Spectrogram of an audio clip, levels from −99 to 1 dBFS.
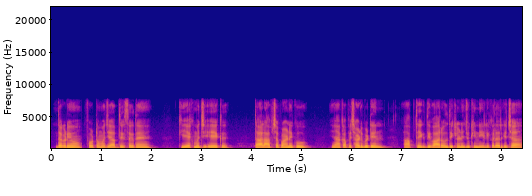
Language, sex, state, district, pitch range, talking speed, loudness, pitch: Hindi, male, Uttarakhand, Tehri Garhwal, 120-130 Hz, 185 wpm, -22 LUFS, 125 Hz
